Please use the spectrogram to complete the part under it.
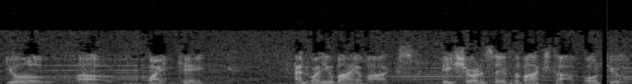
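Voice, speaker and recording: A man reading as an old-time radio announcer and pitchman. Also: huge pitch swings, a little slow. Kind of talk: 1940s radio advertising read. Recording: muffled vintage radio, music behind.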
